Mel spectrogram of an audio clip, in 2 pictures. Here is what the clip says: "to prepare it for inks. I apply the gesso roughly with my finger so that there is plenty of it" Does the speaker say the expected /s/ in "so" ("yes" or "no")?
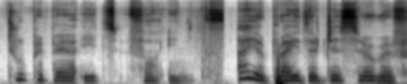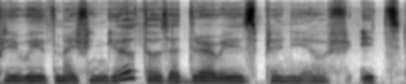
no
